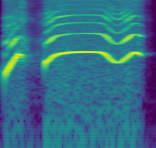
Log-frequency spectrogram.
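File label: Happy, Korean; heroes; Shamilla; kings raid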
